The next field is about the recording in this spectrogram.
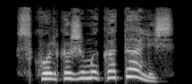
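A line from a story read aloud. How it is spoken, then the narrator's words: Embarrassed exclamation. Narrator (Russian): смущенно воскликнула она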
